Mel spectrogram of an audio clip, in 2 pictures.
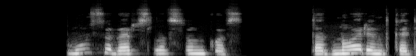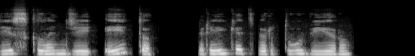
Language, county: Lithuanian, Šiauliai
